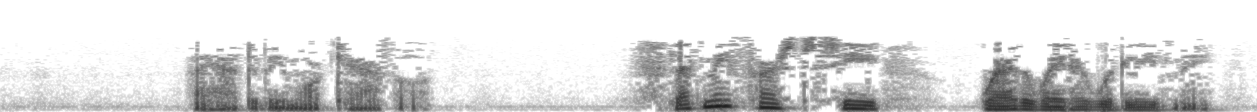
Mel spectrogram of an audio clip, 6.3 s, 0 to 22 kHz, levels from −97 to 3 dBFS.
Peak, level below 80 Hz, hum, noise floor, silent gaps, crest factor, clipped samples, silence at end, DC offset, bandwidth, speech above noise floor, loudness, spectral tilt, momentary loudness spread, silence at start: -4 dBFS; -46 dBFS; none; -67 dBFS; none; 18 dB; under 0.1%; 0.25 s; under 0.1%; 5.8 kHz; 47 dB; -21 LUFS; -7 dB/octave; 15 LU; 0.95 s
